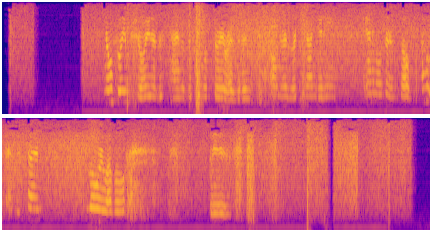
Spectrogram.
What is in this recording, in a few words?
Fire Dispatch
